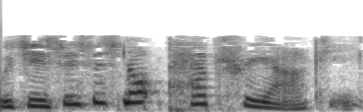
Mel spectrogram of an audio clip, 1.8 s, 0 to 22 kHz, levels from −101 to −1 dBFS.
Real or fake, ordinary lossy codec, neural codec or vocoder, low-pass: fake; MP3, 24 kbps; codec, 44.1 kHz, 7.8 kbps, DAC; 7.2 kHz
